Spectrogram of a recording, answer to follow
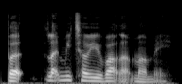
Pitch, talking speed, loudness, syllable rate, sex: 155 Hz, 265 wpm, -18 LUFS, 6.8 syllables/s, male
